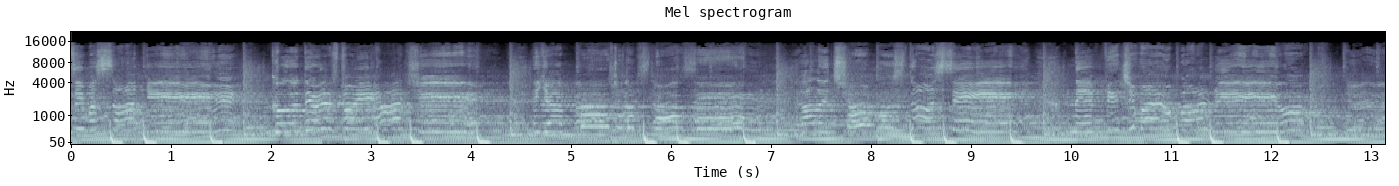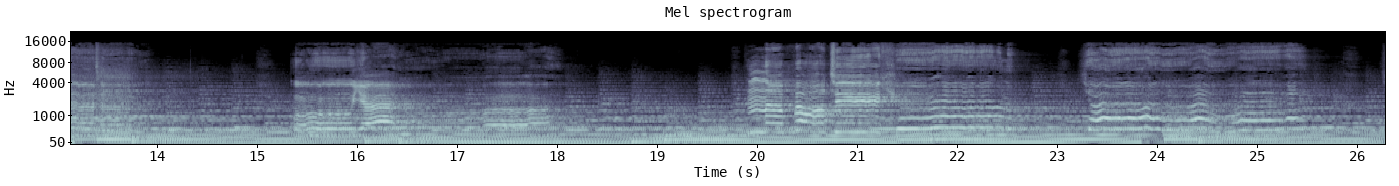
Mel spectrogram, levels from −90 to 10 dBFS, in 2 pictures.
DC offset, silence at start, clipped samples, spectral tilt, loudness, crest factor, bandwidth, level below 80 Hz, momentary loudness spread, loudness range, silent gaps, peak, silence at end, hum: 0.2%; 0 s; under 0.1%; -4.5 dB/octave; -13 LUFS; 14 dB; 15.5 kHz; -22 dBFS; 10 LU; 6 LU; none; 0 dBFS; 0 s; none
